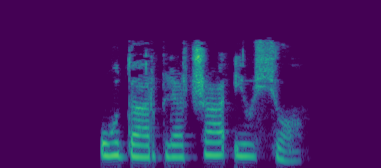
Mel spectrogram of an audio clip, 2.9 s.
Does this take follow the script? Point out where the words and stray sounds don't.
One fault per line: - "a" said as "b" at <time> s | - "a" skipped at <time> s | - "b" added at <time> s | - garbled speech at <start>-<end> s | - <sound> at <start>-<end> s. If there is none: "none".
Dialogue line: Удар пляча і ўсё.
none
